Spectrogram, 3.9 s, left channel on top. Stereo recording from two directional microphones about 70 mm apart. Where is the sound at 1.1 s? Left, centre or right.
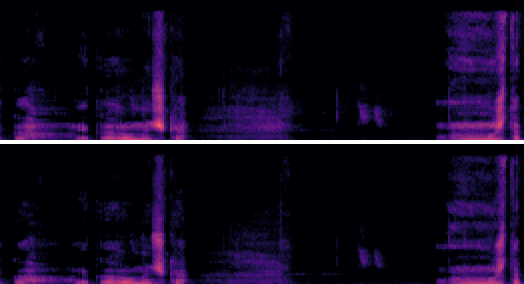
Right.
